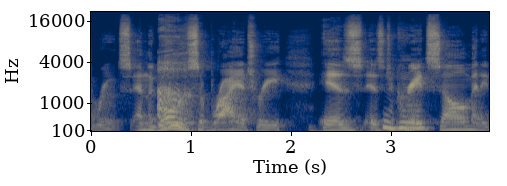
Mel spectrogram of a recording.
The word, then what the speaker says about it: SobriTree: SobriTree, like sobriety, but sobriety. Tree is tree of life. Exactly. And you have to have really strong roots. And the goal of SobriTree is to create so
